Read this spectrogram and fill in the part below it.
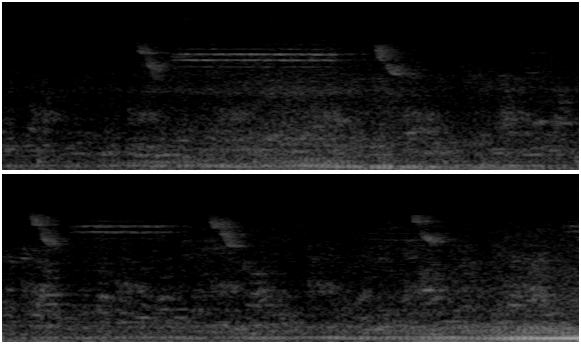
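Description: A marker squeaks in short strokes on a whiteboard.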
